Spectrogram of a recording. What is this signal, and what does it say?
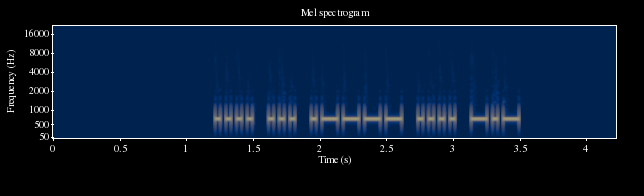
Morse code, heard as a keyed tone, about 30 wpm, 700 Hz. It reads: HS1HK
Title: DXCC-100 Call Signs - 5 Characters - 30wpm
